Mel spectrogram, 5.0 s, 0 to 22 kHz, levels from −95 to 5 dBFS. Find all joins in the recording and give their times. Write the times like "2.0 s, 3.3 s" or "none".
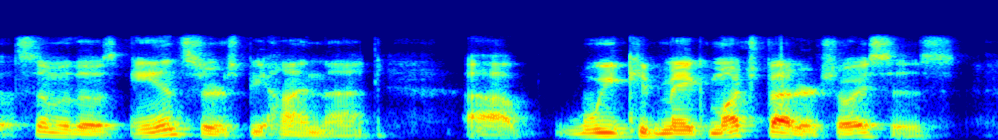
none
